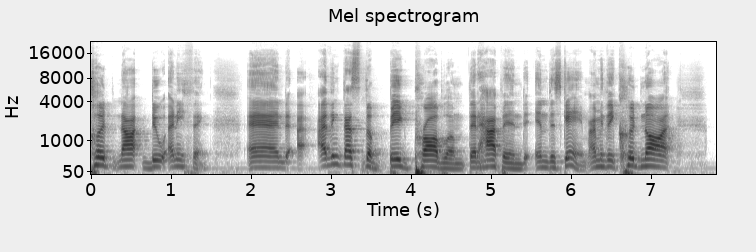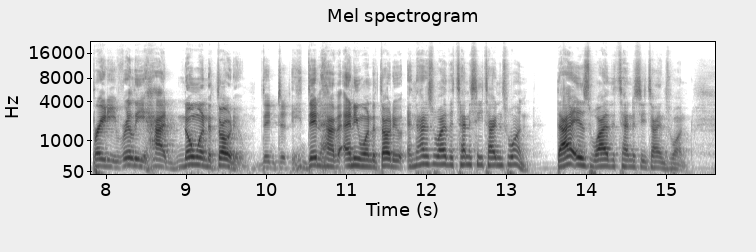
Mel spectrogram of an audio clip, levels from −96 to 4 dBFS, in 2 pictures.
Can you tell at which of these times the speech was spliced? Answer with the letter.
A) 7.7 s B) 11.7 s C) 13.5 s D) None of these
A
